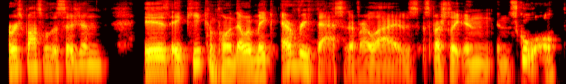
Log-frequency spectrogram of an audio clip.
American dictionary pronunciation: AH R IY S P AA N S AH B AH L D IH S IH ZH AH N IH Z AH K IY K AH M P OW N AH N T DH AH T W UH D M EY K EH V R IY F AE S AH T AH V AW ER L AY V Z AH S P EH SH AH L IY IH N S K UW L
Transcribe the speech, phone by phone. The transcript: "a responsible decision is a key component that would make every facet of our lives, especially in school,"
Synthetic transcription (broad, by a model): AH R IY S P AA N S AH B L D IH S IH ZH AH N IH Z AH K IY K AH M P OW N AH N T DH AH T W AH D M EY K EH V R IY F AE S AH T AH V AW ER L AY V Z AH S P EH SH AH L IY IH N S K UW L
